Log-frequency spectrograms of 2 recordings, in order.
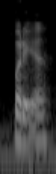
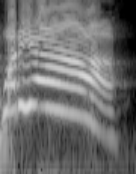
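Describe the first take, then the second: First: It is said weakly and quietly. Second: It is screamed very loudly.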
